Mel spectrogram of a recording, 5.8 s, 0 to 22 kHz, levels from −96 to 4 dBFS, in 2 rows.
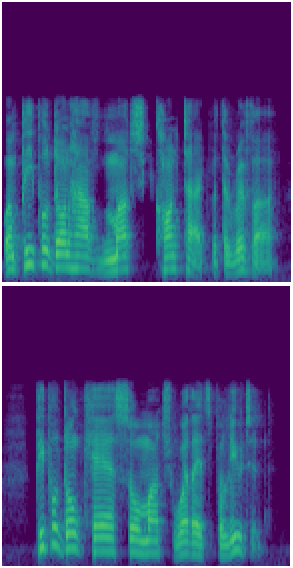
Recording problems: high frequencies cut off; noticeable; nothing above 5.5 kHz

